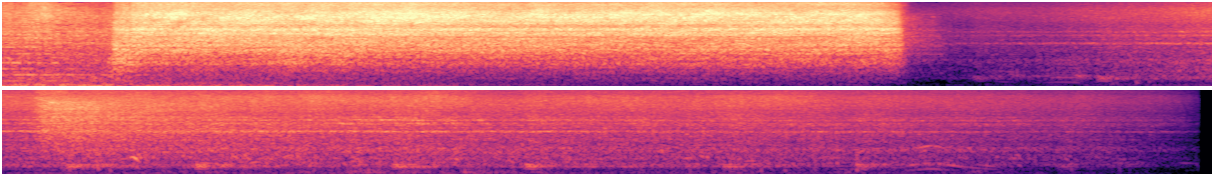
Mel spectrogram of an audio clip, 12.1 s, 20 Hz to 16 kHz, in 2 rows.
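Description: LNER A3 Pacific 60103 Flying Scotsman venting steam: a loud, even hiss that cuts off abruptly about four and a half seconds in. A quieter hiss of steam follows, swelling and then fading away.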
